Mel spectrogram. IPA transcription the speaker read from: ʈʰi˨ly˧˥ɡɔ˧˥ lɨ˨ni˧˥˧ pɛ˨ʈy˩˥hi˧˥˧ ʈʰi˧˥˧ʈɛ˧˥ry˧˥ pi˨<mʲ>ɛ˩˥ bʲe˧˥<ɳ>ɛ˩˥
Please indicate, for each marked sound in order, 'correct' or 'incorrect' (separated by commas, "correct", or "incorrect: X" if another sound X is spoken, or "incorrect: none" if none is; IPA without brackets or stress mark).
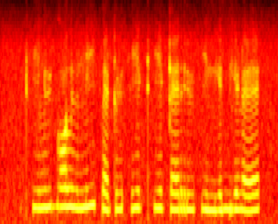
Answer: correct, correct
